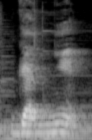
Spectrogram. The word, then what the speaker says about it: gagner: Comme par exemple, el verbo ganar en français, gagner. Gagner. ¿Vous voyez? Si bien no está escrita una ñ, el sonido sí se hace cuando vemos una G con una N, la Y con la N, ¿ok?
